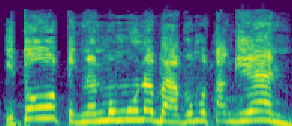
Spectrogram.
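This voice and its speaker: A man's voice: extremely high pitch, steady tone, fast talker, bright, forceful tone, faint music behind. A man acting an earnest, eager-to-please young Filipino suitor in a radio drama, pleading and coaxing.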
